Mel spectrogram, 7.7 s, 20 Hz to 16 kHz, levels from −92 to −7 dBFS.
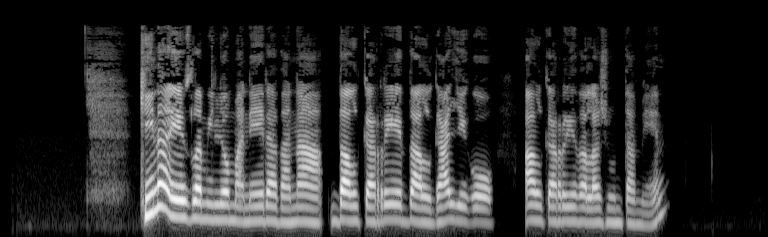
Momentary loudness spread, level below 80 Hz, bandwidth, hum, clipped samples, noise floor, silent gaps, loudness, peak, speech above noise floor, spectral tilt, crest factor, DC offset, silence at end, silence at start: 18 LU; -80 dBFS; 11.5 kHz; none; under 0.1%; -85 dBFS; none; -21 LUFS; -4 dBFS; 64 dB; -4.5 dB/octave; 20 dB; under 0.1%; 1.05 s; 0.85 s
